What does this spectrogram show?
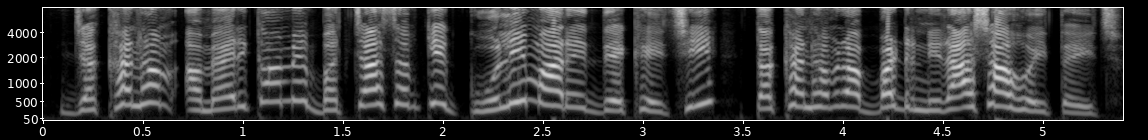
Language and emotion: Maithili, angry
